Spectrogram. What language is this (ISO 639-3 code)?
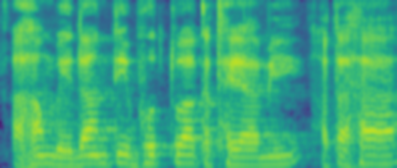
san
